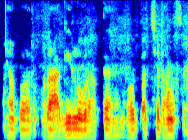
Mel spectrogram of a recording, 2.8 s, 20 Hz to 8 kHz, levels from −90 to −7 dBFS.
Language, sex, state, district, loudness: Hindi, male, Uttar Pradesh, Deoria, -23 LUFS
